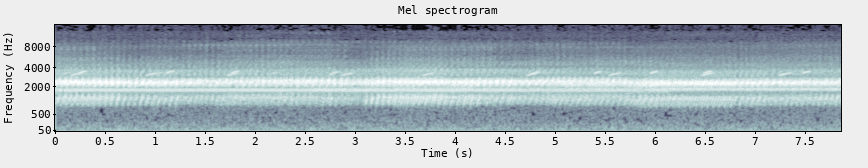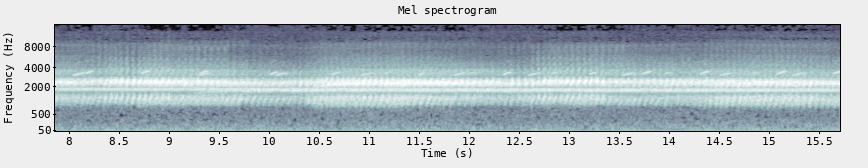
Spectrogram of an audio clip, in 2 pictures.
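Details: Long frog chorus, a continuous dense trill that swells and dips in waves, studded with many short rising chirps from individual frogs; no other noises heard.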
